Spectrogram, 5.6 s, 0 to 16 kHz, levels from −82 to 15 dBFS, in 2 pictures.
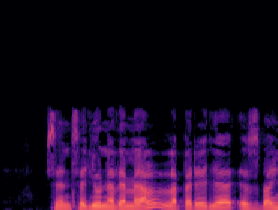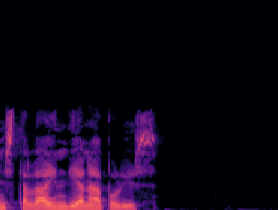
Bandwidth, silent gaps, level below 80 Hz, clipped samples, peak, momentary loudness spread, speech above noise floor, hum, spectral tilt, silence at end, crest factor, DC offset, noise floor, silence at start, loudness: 8 kHz; none; -60 dBFS; under 0.1%; -2 dBFS; 7 LU; 60 dB; none; -5.5 dB/octave; 1.25 s; 16 dB; under 0.1%; -76 dBFS; 0.5 s; -17 LUFS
